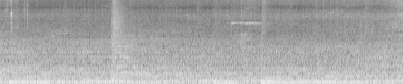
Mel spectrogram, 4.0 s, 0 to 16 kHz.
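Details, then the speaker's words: Honda ADV 150 at over 40,000 km, first start after crankshaft assembly and cylinder block replacement plus oil, coolant and gear oil change: steady, even, quiet low idle with no knocking; back to its original sound. "You know, kung naririnig nyo, tahimik na siya. Bumalik na sa dating tunog."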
